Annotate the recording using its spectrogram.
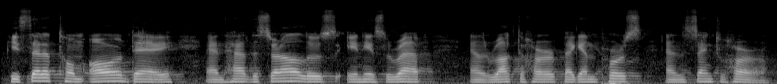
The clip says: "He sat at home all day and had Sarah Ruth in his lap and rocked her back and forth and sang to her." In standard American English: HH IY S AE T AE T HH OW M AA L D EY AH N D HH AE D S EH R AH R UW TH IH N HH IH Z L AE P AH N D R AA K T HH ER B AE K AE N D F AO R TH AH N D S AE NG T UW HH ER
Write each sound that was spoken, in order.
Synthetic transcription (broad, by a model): HH IY S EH T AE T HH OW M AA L D EY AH N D HH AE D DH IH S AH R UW S IH N HH IH Z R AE P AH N R AA K T HH ER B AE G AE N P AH R S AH N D S AE NG T UW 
